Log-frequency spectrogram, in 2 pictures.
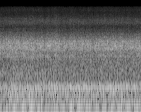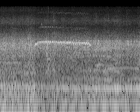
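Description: Tractor diesel engines running steadily, with a high steady whistle lasting about a second beginning about three and a half seconds in.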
